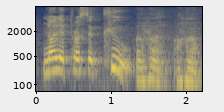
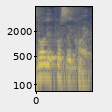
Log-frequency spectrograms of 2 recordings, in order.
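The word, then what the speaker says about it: nolle prosequi: would say nole prosequi, others say nole prosecu. So what is this about tomato? Yeah, so, so these are foreign words. Yeah. That we all get to learn. And pronunciations vary. What is your pronunciation? Okay, my pronunciation is nole prosequi. Oh, great. That is how I pronounce it.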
